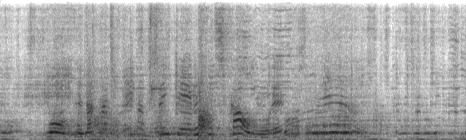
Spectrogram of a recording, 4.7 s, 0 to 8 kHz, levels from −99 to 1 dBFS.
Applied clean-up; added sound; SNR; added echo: neural separator model SepFormer DNS4.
